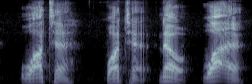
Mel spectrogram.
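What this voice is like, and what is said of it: Attempted British accent. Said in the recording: “I tried to learn a British accent. I can't do it. I know how to say water in British ... That's the dirty British speaking.”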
